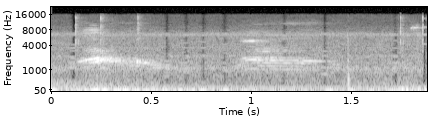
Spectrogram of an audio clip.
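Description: A cat in The Sims 4 video game meows twice, soft high drawn-out calls heard faintly and close over quiet game ambience.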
